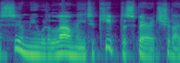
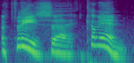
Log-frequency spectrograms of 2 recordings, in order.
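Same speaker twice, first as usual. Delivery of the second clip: put-on higher, slow hammy French accent; 4 semitones higher, 4 dB louder, slower than usual. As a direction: play the pompous French host. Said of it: "stop talking like a buffoon".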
